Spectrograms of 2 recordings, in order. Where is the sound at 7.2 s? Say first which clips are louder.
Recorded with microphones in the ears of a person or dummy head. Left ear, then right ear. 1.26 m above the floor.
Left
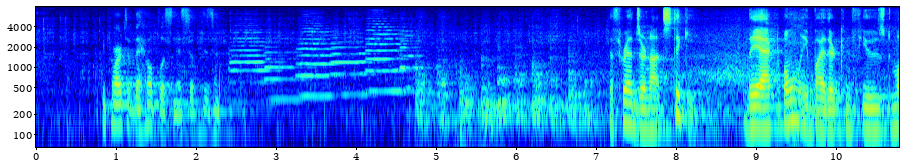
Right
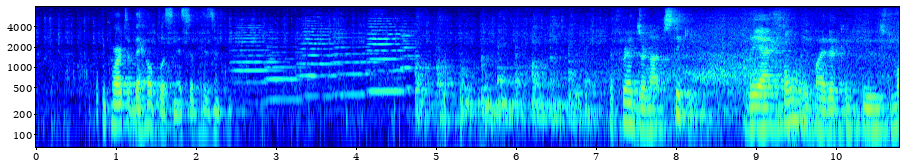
Left 7 dB; 65° left (ahead or behind), 0.8 m.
